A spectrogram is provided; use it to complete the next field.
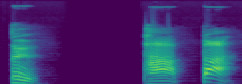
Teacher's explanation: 입술을 딱 막아버립니다. 입술을 막아버리다가 빵 터트리면서 발음이 돼요. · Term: 입술 소리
